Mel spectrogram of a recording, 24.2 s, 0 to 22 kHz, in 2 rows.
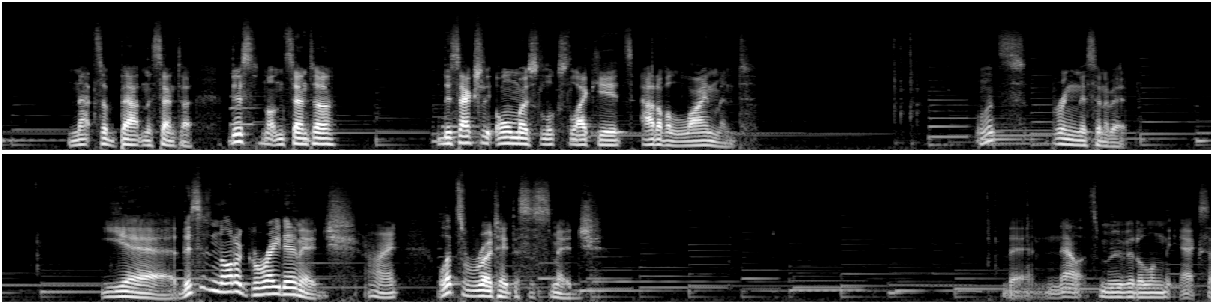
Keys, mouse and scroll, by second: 1.0-7.9 shift+middle drag, 7.9 click, 12.5 shift+middle click, 13.2 scroll up 1, 14.4-15.6 shift+middle drag, 15.6 click.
